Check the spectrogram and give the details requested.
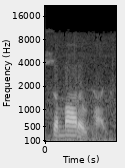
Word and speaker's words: somatotype: take into consideration is your somato type that's how to pronounce it's somato type and I don't want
